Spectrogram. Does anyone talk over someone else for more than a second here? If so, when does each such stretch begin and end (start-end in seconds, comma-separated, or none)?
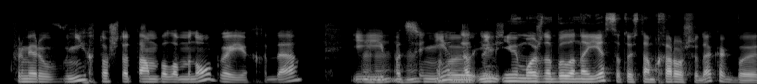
3.6-5.2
